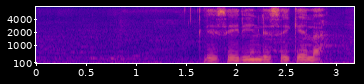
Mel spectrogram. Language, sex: Southern Sotho, male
